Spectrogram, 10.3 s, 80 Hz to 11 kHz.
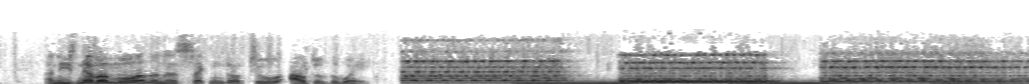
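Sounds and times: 
speech: 0.4s - 4.3s, 5.2s - 6.6s
bells ringing in a padded cell: 4.0s - 10.2s.

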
